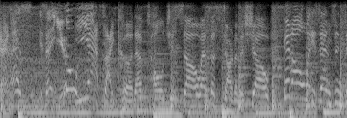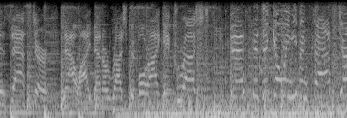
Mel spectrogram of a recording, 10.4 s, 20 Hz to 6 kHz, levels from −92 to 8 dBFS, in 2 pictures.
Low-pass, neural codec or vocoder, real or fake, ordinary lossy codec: 5.4 kHz; none; real; Opus, 24 kbps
